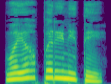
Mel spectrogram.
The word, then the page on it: ವಯಃಪರಿಣತ: vayah pariṇata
